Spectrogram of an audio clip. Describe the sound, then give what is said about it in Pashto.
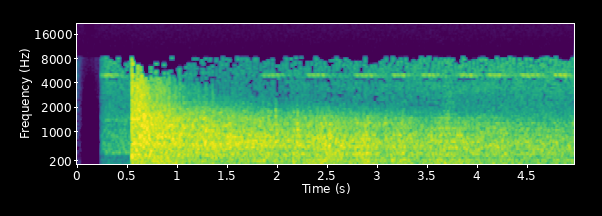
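A single heavy artillery cannon blast near a city in Helmand strikes with a sudden sharp crack, then swells into a long, deep rolling rumble that holds steady and fades only slightly over several seconds. “د ډي سي توپ لوی فایرونه ښار لړزوي.”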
